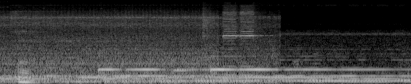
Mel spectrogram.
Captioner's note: Yaakob Sighs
